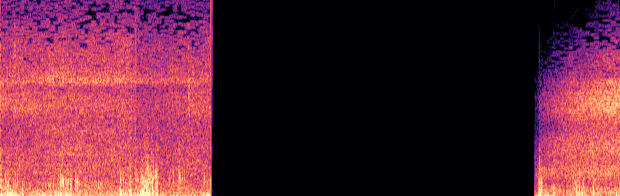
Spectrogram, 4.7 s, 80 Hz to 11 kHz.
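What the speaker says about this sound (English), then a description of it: "wind's definitely picked up out here. Probably got, I don't know, at least 20 mile-an-hour winds." Strong wind buffeting the microphone on a beach during surf fishing in gusts over 30 mph, a loud, rough rumble that cuts out to silence and then returns.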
